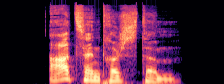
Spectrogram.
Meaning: strong dative masculine/neuter singular superlative degree of azentrisch
- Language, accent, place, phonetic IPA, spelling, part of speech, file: German, Germany, Berlin, [ˈat͡sɛntʁɪʃstəm], azentrischstem, adjective, De-azentrischstem.ogg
